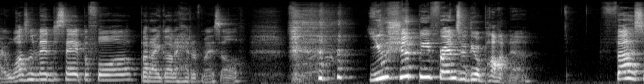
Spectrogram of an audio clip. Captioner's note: laughs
